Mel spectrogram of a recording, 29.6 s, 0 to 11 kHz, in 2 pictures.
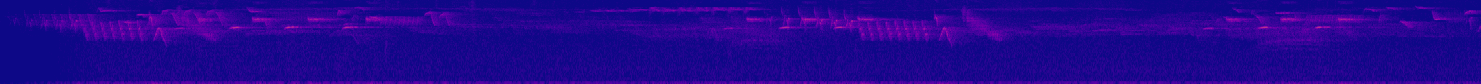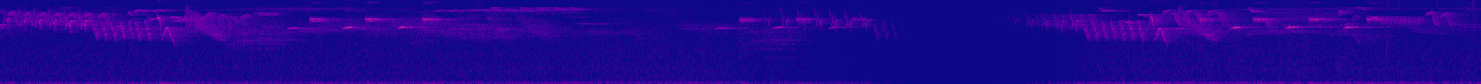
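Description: Birds chirping and trilling in repeated bursts of quick high calls, over a faint low hum. The sound cuts out completely for about a second near the 24-second mark, then starts again.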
